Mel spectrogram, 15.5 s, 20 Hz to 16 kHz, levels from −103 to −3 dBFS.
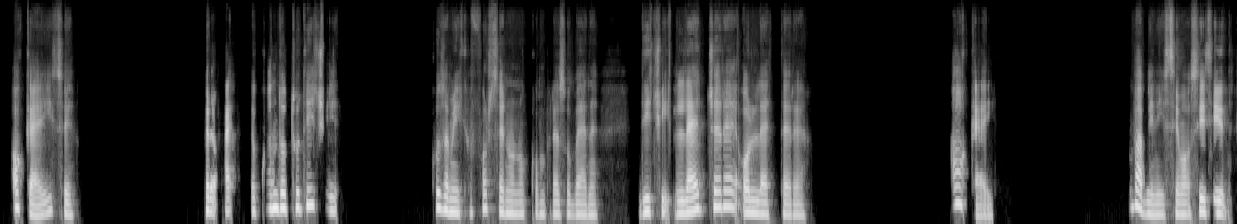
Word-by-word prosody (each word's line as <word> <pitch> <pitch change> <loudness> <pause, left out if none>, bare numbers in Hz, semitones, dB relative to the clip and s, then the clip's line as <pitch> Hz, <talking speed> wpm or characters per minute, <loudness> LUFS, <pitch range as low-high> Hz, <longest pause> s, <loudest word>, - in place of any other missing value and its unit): Okay, 145 - +1
sì. 145 -5 -4 1.6
Però 180 -1 +6
ae 175 - +4 0.2
e 180 - -2
quando 210 +2 +4
tu 220 +3 -1
dici 210 -5 -1 1.2
scusami 185 -8 +3
che 160 0 -13
forse 200 +1 -2
non 150 -2 0
ho 145 0 -4
compreso 145 0 -5
bene, 130 -1 -2 0.4
dici 170 0 0
leggere 200 +9 +4
o 165 - +5
lettere? 140 -4 0 1.8
Okay. - - -2 1.7
Va 230 -1 +5
benissimo. 140 0 0
Sì, 170 -1 +3
sì, 155 -4 +2
160 Hz, 95 wpm, -23 LUFS, 140-190 Hz, 1.8 s, Però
